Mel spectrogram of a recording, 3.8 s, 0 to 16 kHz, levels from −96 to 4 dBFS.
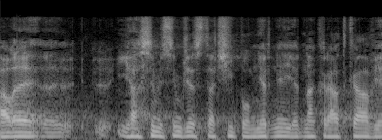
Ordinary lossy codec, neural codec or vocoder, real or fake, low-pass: AAC, 48 kbps; vocoder, 22.05 kHz, 80 mel bands, WaveNeXt; fake; 9.9 kHz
